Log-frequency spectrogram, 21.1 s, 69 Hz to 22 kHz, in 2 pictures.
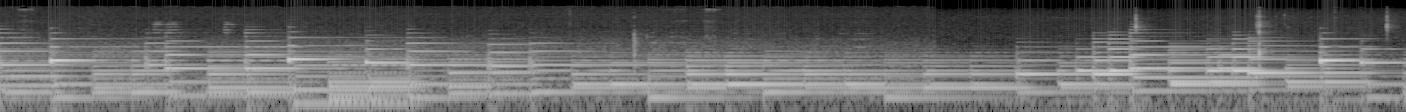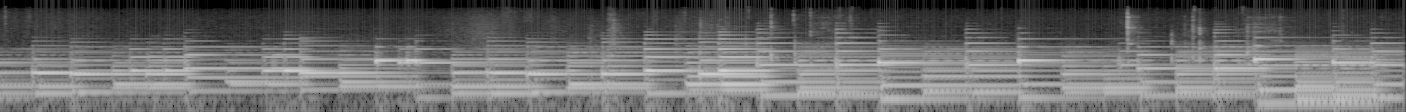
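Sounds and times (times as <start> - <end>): gentle piano music: 0.0 - 21.0.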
